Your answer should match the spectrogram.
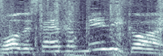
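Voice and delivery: high, loud burst of surprise; alarmed callout. Real, not acted. Warning teammates that an enemy has a minigun, alarmed. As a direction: call it out high and startled. Spots enemy weapon mid-firefight.

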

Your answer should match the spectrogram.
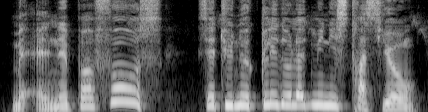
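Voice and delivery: Bouzig's voice. A narrator's reading. Bouzig reassuring the family, bright boyish voice. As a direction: play the cheerful young guide Bouzig.

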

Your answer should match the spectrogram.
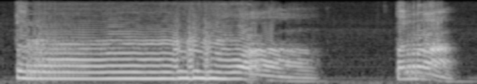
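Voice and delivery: loud, high, drawn-out trill; mock gunfire noise. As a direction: let rip a long pretend machine-gun burst. Long imitated gunfire.

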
